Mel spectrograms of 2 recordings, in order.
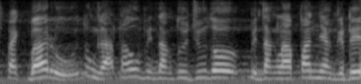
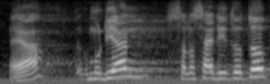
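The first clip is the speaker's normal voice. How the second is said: normal talking voice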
